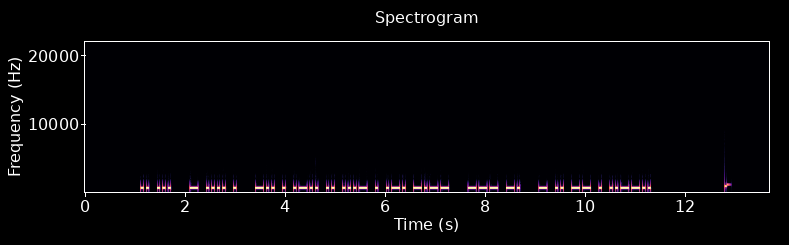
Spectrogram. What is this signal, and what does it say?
Morse code, heard as a keyed tone, about 22 wpm, 700 Hz. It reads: IS THE DELIVERY ON TIME?
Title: Sentences from Top 1500 Words 22wpm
